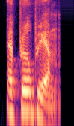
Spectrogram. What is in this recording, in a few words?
"opprobrium", Indian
